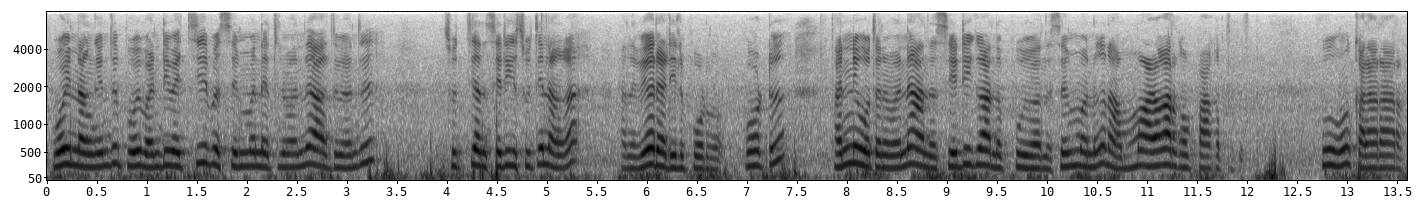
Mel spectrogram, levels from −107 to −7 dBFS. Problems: constant background noise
